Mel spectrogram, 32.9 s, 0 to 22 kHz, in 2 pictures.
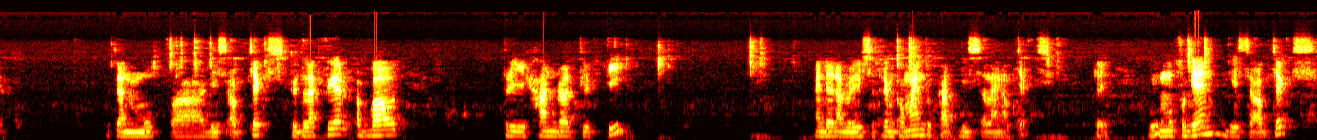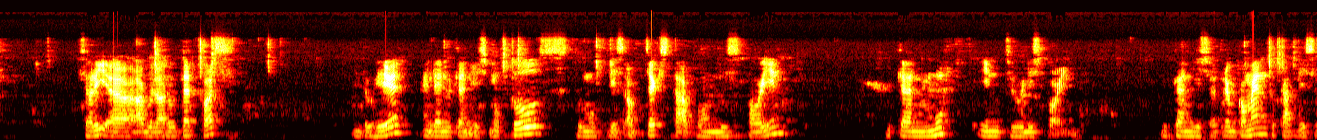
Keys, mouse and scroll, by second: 0.5 click, 1.7 m, 2.2 space, 2.5 click, 3.0 space, 3.4 click, 7.1-9.1 typing, 10.3-11.2 typing, 11.9 click, 12.8 space, 13.0-13.4 scroll down 1, 13.4 middle click, 14.0-14.5 scroll up 1, 14.5 m, 14.6 space, 15.3 click, 16.7 space, 17.4 Escape, 17.9-19.5 typing, 19.0 click, 19.9 click, 22.4 m, 22.5 space, 22.9 click, 23.7 space, 23.9 scroll up 1, 26.5 click, 26.8 scroll down 1, 27.1 middle click, 29.1-29.5 scroll up 1, 30.2 click, 30.6 scroll down 1, 31.0 middle click, 31.4-32.3 typing, 32.5 click.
